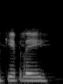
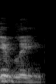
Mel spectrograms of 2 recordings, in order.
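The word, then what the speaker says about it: Ghibli: Beautiful CES cor Studio gibli or jibli I don't know to pronounce it in English I say gibli in Spanish but I think you guys say jibli no I think it's gibli it's I think jibli is a mispronunciation something so yes stics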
